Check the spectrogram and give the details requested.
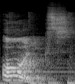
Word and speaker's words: ônix: Pensa comigo, eu sei que ela é uma paroxítona porque eu falo ônix, ó, o O é o mais forte, é a penúltima sílaba.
